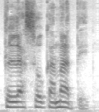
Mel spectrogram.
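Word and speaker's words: tlazohcamati: Yo decía en la exposición de esta tarde que, por ejemplo, la palabra gracias en náhuatl se pronuncia tlazocamate y se acompaña de un gesto determinado, de una posición de brazos.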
